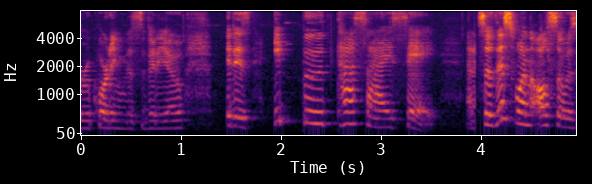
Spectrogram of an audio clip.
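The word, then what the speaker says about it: 一夫多妻制: Okay, the second word, I definitely had to look up the pronunciation before recording this video. It is ippu tasai sei.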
